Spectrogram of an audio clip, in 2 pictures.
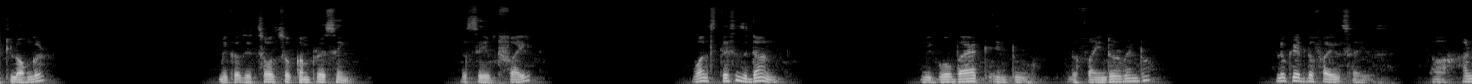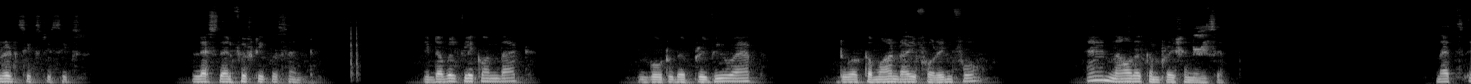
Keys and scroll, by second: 8.6 super+Tab.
